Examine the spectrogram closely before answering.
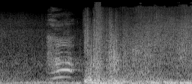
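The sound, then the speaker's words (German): A brief whistling tone is cut off by a heavy artillery boom as shots are fired at a ship at sea. The loud, rumbling blast sustains to the end. “Wie? Die schießen auf uns!”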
